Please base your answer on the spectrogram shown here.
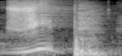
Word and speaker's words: jeep: 지프 아니고 jeep. 아시겠죠? 그러니까 여러분 J 사운드 입을 쫙 빼, 쫙 이렇게 하셔야 되죠.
